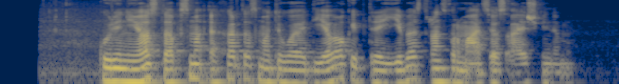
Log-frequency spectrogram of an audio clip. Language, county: Lithuanian, Vilnius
